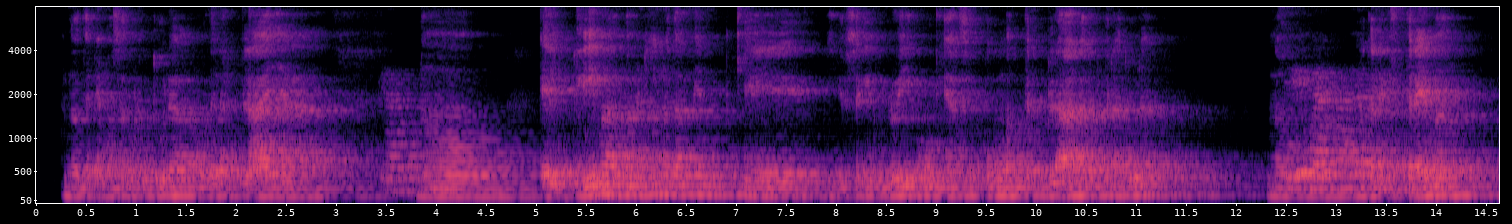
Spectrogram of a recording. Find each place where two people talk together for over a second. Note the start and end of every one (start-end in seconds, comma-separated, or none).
12.4-13.7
